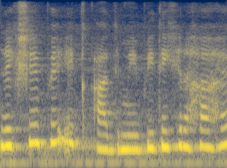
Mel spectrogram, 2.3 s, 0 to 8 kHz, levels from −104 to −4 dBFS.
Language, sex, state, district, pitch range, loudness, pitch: Hindi, female, Bihar, Katihar, 245-320 Hz, -13 LUFS, 270 Hz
